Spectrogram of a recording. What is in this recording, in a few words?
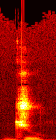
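"jew", Nigerian Pidgin, male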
